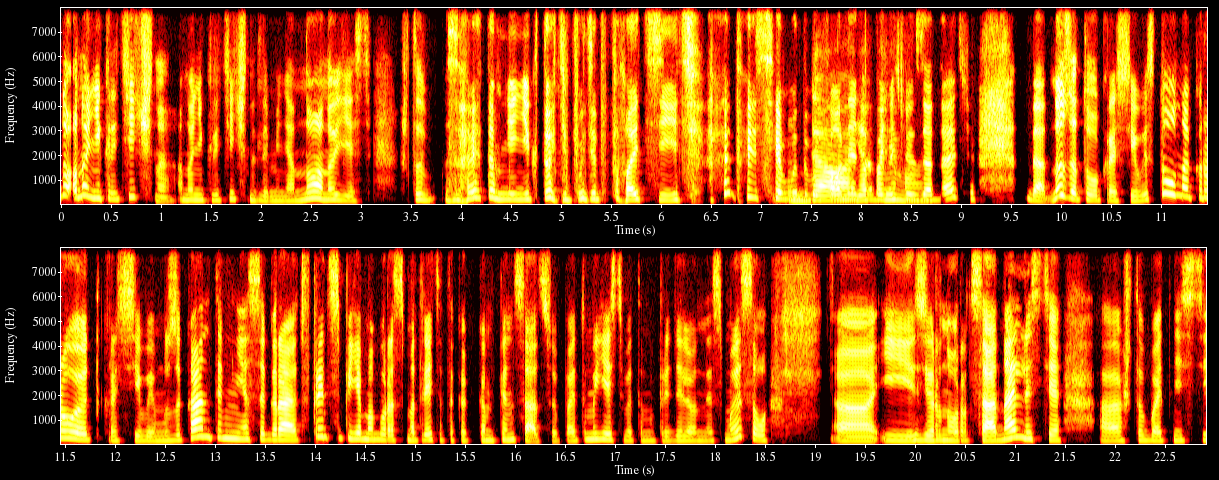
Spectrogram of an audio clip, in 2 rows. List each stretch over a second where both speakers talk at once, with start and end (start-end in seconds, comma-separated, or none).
7.2-8.7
